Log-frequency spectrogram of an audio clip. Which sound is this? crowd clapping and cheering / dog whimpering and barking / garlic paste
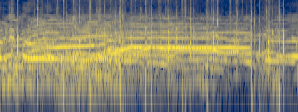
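crowd clapping and cheering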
